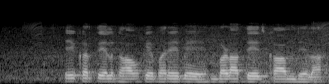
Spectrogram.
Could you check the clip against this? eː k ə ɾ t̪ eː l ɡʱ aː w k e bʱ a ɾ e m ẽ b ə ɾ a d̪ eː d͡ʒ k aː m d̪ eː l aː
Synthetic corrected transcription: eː k ə ɾ t̪ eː l ɡʱ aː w k e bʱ ə ɾ e m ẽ b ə ɽ a t̪ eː d͡ʒ k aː m d̪ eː l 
